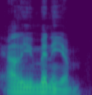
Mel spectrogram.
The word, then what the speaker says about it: aluminium: pronounce some things um I can say aluminium because there is an ey in there aluminium aluminum aluminum Alum aluminium the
